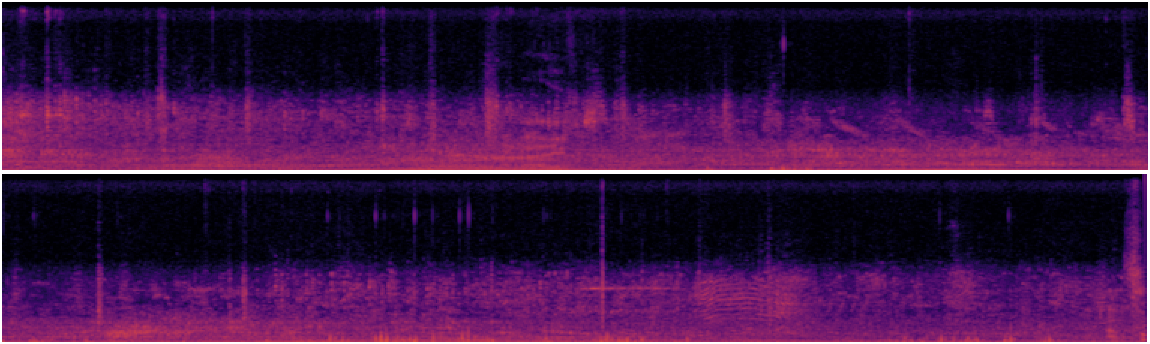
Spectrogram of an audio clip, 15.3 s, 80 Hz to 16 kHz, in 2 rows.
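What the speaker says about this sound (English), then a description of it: "Spitfire's still flying around." A Spitfire flies at the 2019 Edinburgh, South Australia air show, its propeller engine making a steady, low droning rumble that stays fairly constant across the whole stretch.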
